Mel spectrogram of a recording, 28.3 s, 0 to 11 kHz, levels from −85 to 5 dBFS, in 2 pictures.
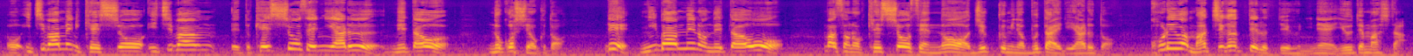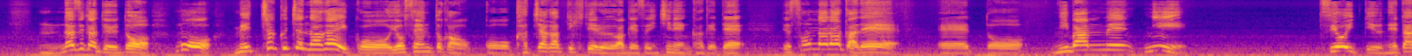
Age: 30-49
